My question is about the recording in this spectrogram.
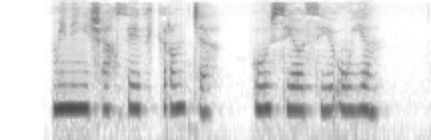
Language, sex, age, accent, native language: Uzbek, female, 18-24, Navoiy, Uzbek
